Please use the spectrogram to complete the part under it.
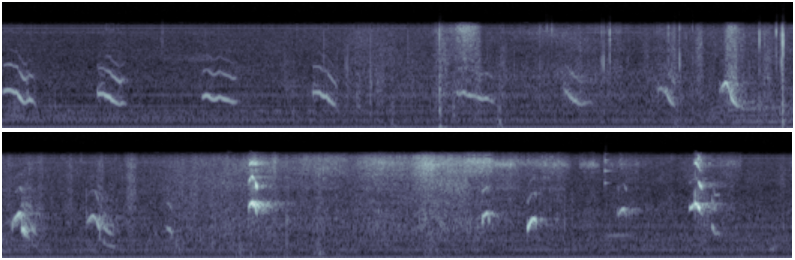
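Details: Anatolian Shepherd Dog puppies, twelve days old, eyes just opening, exploring their whelping box; high, thin whimpers and squeaks, each a short falling or rising slur, repeated irregularly by several pups over a steady low hum.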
